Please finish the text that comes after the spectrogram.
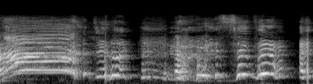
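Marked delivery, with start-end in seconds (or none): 0.0-0.8 very high, loud mock shriek; imitated frightened scream. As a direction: shriek at the wave, half laughing. Imitating fright as water returns.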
